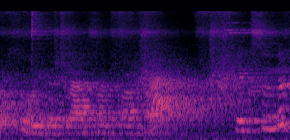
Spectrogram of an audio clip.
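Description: A person's voice speaking, with no other clear sound.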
